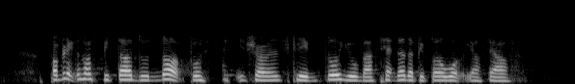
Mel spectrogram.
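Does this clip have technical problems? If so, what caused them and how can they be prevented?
Yes. The whole clip is carried by the G.729 codec (the G.729A variant) at 8 kbit/s, and the damage is plainly audible. G.729 rebuilds speech from a vocal tract filter, a pitch estimate and a few pulses per frame rather than sending the waveform itself, so the result is intelligible but rough and a bit synthetic. Nothing above 4 kHz gets through, which leaves the speech sounding boxed-in. To avoid this, route calls over a wideband codec such as G.722 or Opus instead of narrowband G.729.

There are also two spots of VoIP packet loss concealed by the speech codec. The first runs from about 2.10 to 2.28 s, with roughly 120 ms of audio missing, which fits four lost 30 ms packets. The second runs from about 3.89 to 3.97 s, with around 30 ms gone, consistent with a single packet. In both cases the decoder filled the gap by extending the last pitch and filter settings at falling gain, so the speech smears into a buzzy tone or coloured noise that fades. 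Because each frame builds on the one before, the speech stays weak or distorted for a moment after real packets resume, which is why the disturbance outlasts the actual loss. To prevent this, fix the network path with QoS and less congestion, and add forward error correction or packet redundancy.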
